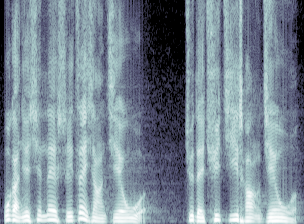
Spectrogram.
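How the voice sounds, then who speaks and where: A man performing a stand-up comedy set on stage, telling stories in a dry deadpan way and acting out the people he quotes. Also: medium pitch, quick pace. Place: comedy show stage with live audience. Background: audience laughter.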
